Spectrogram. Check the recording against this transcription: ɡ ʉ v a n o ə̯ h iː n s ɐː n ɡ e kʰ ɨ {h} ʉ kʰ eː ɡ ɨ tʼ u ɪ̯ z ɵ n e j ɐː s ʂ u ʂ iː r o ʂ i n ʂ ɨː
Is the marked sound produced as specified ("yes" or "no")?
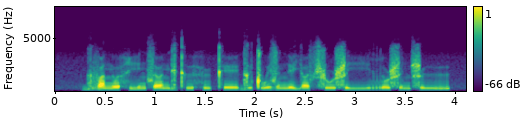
yes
